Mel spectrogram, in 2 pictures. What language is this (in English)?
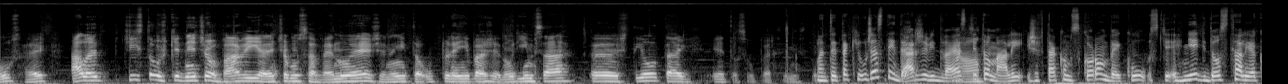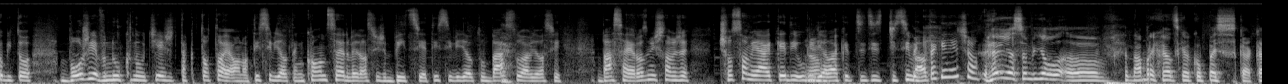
Slovak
